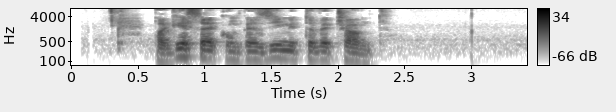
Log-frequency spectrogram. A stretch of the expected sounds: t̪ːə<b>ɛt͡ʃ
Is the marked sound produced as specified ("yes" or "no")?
no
